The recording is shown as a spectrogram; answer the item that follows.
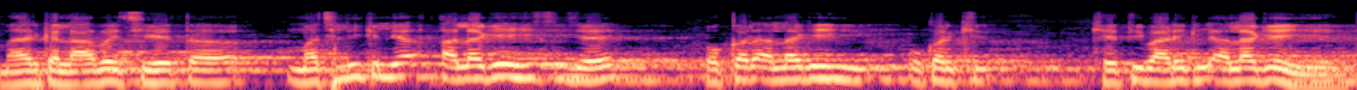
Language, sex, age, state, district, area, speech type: Maithili, male, 30-45, Bihar, Supaul, rural, spontaneous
